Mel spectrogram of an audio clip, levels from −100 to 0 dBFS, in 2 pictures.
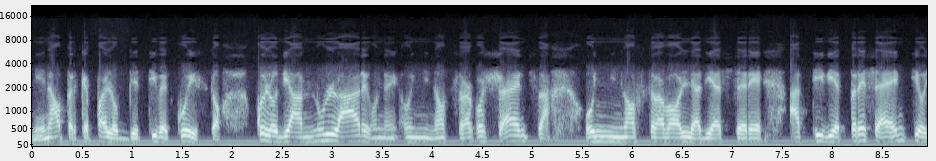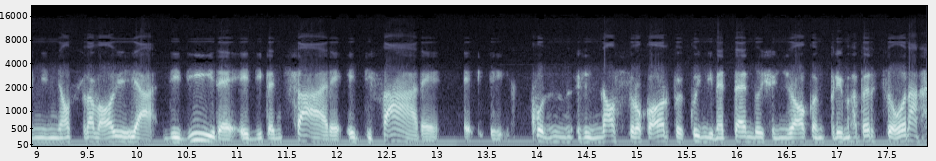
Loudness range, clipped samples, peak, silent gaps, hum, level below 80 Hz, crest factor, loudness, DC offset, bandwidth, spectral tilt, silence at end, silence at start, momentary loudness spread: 3 LU; under 0.1%; 0 dBFS; none; none; -36 dBFS; 14 dB; -14 LUFS; under 0.1%; 8 kHz; -7 dB/octave; 0 s; 0 s; 6 LU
